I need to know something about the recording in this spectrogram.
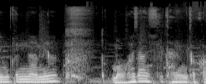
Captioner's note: sniff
